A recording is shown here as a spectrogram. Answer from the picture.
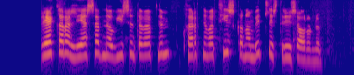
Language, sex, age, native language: Icelandic, female, 50-59, Icelandic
